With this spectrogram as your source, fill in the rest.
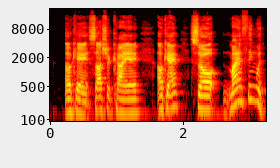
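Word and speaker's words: Calle: The L okay, is silent. Okay, Sasha Kaye.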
